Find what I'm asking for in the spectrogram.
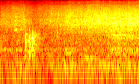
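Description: About a tablespoon of butter melting in a hot pan, with a steady soft sizzle and a brief scrape or clink of a utensil near the start, close and without talk.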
